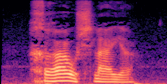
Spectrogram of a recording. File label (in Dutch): "grauwsluier", Dutch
